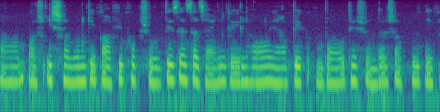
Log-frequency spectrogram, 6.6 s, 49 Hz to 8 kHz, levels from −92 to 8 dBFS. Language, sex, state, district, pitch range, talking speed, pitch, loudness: Bhojpuri, female, Uttar Pradesh, Gorakhpur, 185-205 Hz, 180 wpm, 195 Hz, -17 LUFS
